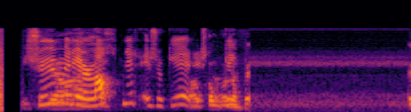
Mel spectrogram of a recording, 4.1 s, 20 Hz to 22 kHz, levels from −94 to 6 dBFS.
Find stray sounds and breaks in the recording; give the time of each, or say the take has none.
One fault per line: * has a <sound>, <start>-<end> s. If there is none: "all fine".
all fine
